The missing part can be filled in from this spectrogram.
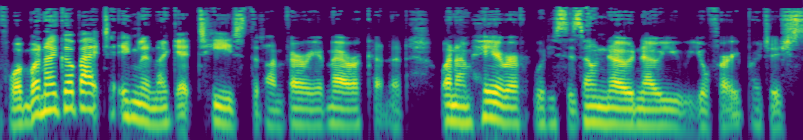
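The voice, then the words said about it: Flattened transatlantic British accent. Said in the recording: “is that a British accent? ... your accent has been flattened. You have that you have that transatlantic accent going on.”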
